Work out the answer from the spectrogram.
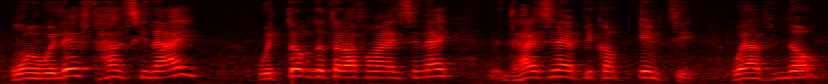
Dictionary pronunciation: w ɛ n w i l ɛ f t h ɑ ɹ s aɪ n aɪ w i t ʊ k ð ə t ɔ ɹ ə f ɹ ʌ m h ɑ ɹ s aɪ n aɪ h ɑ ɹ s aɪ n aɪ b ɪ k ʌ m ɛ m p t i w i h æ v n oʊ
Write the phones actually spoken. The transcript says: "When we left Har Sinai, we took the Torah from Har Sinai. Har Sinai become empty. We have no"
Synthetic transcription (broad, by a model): w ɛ n w i l ɛ f t h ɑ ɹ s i n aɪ w i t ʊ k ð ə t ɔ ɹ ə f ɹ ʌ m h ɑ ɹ s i n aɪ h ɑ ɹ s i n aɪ b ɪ k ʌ m ɛ m p t i w i h æ v n oʊ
